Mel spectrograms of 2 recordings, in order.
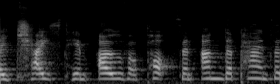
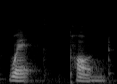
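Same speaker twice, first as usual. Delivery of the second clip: usual speaking voice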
